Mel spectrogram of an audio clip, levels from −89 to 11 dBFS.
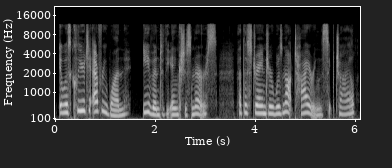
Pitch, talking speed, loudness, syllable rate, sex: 255 Hz, 195 wpm, -17 LUFS, 5.4 syllables/s, female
